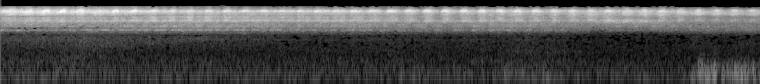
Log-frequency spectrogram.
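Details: Bear cicada (Cryptotympana facialis) sings a loud, harsh, high-pitched buzz throbbing in quick, regular pulses; singing in trees and grass as the species increases in numbers, seemingly small individuals.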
